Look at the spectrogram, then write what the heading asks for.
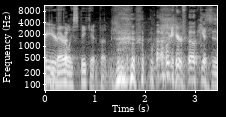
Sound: chuckling

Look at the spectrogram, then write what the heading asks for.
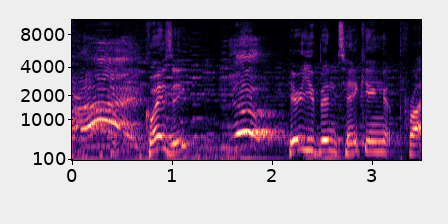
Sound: shouts

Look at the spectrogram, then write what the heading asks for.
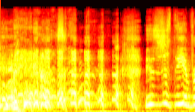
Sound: all laughing

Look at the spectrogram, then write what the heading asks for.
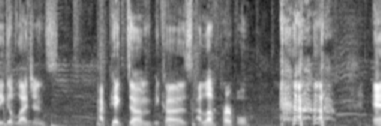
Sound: laugh

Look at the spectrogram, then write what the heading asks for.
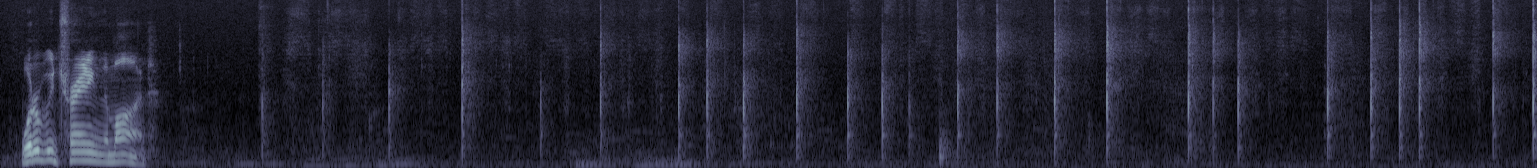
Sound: chalkboard writing

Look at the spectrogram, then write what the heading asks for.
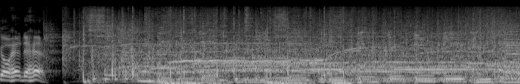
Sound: cheers and applause

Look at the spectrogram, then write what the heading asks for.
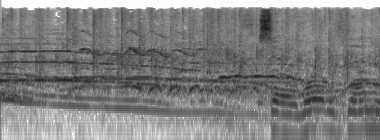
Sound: cheering

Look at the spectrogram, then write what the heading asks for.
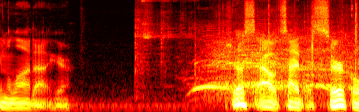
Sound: applause

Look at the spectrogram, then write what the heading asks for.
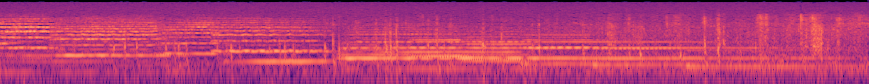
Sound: hoof beats

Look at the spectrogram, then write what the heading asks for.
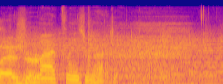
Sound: inhale

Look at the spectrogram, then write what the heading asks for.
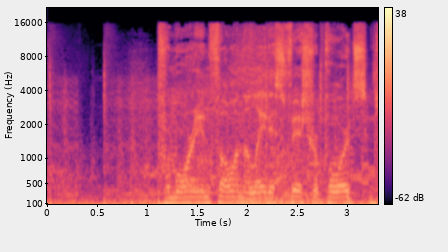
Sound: voiceover

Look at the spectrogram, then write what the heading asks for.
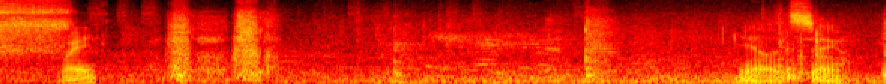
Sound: blows

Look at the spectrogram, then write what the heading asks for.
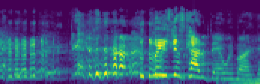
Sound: laughter

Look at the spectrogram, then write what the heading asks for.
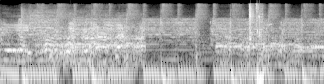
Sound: laughing

